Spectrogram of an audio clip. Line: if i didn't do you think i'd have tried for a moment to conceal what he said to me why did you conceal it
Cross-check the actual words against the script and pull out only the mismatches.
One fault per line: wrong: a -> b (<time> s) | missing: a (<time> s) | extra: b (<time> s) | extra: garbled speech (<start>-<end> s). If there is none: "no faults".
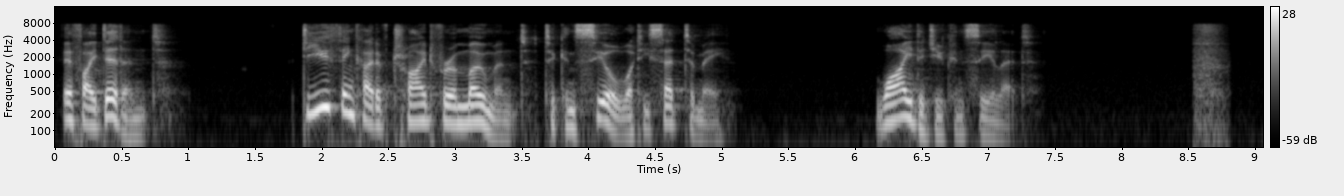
no faults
